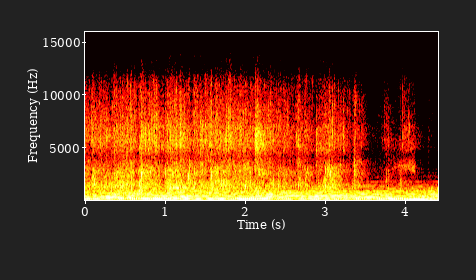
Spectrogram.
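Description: Soft ambient keyboard pad playing sustained, held chords, moving to a new chord at the very end.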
